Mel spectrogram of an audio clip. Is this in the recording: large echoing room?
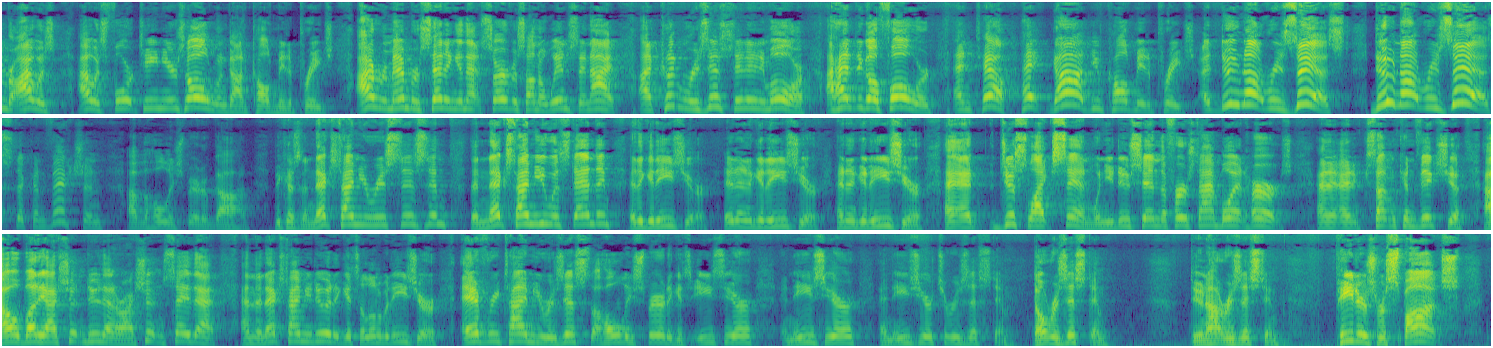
yes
